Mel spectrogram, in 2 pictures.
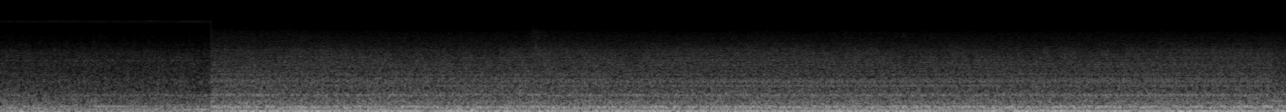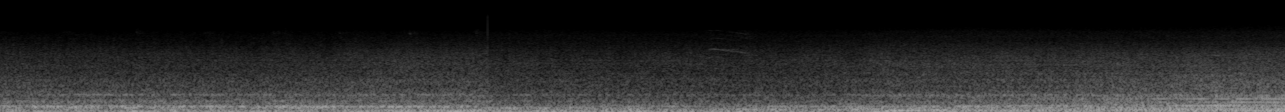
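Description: A car driving along: steady engine and road noise, growing fuller about a second and a half in.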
